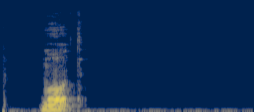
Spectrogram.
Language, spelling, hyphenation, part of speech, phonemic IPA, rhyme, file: Norwegian Bokmål, mode, mode, adverb, /mɔːd/, -ɔːd, NB - Pronunciation of Norwegian Bokmål «mode».ogg
- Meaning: 1. only used in à la mode (“a la mode”) 2. only used in a la mode (“a la mode”)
